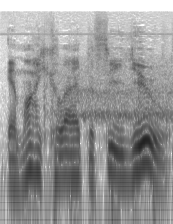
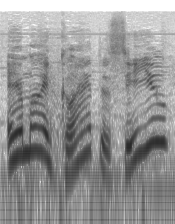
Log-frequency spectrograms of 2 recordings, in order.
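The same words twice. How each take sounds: First: It is said as an exclamation, voice falling. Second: It is said as a question, voice rising.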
